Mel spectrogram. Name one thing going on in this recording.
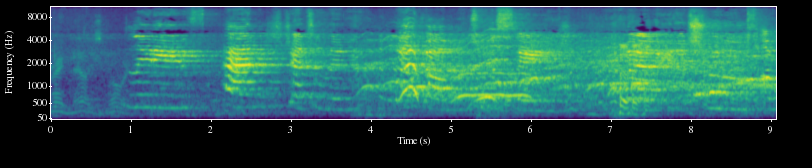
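A young woman speaks with animation through a loudspeaker.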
